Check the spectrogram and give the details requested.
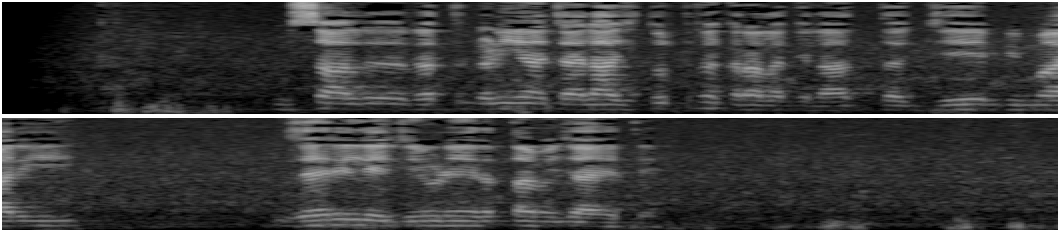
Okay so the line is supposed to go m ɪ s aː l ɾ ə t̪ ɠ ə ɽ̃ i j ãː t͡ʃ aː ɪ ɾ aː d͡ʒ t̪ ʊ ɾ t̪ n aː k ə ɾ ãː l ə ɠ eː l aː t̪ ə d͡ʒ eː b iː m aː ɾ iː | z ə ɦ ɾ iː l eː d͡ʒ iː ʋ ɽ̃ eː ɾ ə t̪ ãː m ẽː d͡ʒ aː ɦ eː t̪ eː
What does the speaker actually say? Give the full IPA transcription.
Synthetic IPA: m ɪ s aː l ɾ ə t̪ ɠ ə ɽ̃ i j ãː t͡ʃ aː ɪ l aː d͡ʒ t̪ ʊ ɾ t̪ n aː k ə ɾ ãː l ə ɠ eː l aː t̪ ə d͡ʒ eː b iː m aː ɾ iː | z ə ɦ ɾ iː l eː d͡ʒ iː ʋ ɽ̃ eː ɾ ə t̪ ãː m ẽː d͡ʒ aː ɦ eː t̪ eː

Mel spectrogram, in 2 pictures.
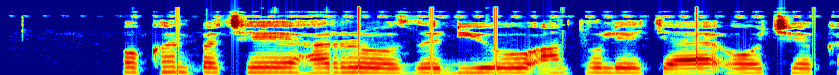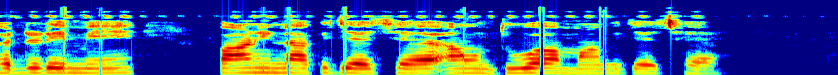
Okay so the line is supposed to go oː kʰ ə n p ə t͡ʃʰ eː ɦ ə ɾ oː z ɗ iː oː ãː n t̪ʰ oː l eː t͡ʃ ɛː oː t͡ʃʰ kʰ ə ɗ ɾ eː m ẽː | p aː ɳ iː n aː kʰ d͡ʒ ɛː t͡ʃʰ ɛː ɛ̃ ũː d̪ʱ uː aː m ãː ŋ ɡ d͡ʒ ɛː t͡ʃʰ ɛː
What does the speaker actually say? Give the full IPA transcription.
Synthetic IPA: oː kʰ ə n p ə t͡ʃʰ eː ɦ ə ɾː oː z ɗ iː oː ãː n t̪ʰ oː l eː t͡ʃ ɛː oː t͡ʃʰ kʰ ə ɗ ɽ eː m ẽː | p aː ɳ iː n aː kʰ d͡ʒ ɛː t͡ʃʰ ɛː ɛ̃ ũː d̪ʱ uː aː m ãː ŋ ɡ d͡ʒ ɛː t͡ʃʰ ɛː

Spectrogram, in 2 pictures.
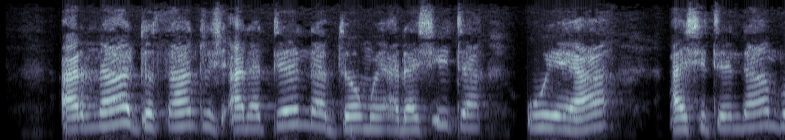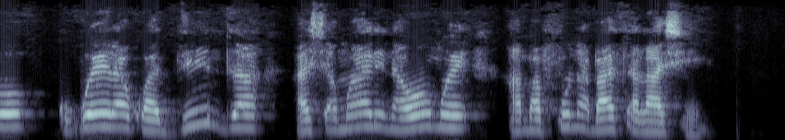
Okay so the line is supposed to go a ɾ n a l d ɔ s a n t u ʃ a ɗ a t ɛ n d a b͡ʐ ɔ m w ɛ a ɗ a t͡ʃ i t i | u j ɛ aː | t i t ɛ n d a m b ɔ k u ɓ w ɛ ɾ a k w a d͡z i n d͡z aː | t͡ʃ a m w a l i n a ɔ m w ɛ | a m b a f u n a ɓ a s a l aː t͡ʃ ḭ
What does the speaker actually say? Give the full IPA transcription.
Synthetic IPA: a ɾ n a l d ɔ s a n t u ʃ a ɗ a t ɛ n d a b͡ʐ ɔ m w ɛ a ɗ a t͡ʃ i t a | u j ɛ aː | t͡ʃ i t ɛ n d a m b ɔ k u ɓ w ɛ ɾ a k w a d͡z i n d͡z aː | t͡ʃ a m w a l i n a ɔ m w ɛ | a m b a f u n a ɓ a s a l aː t͡ʃ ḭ

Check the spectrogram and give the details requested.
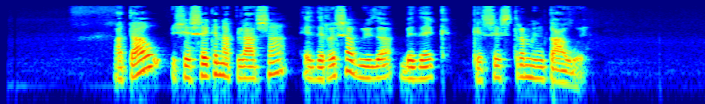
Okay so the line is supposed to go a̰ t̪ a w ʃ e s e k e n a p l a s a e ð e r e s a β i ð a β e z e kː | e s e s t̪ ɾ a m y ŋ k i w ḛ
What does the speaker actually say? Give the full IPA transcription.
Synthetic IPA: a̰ t̪ a w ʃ e s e k e n a p l a s a e ð e r e s a β y ð a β e ð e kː | e s e s t̪ ɾ a m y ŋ k a w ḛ

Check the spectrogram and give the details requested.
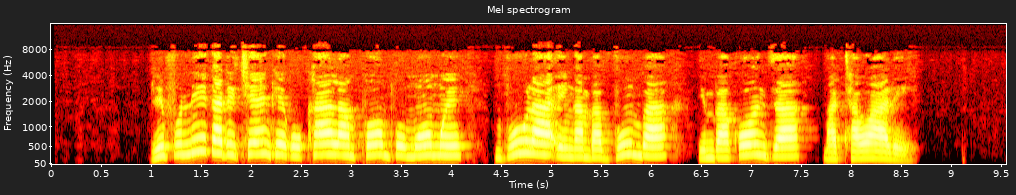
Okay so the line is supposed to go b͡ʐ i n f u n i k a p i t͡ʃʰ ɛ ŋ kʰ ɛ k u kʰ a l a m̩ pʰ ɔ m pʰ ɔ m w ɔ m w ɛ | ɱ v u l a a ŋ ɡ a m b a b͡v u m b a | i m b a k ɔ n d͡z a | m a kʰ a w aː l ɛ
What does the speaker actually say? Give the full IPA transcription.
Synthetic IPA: b͡ʐ i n f u n i k a t i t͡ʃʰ ɛ ŋ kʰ ɛ k u kʰ a l a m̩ pʰ ɔ m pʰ ɔ m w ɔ m w ɛ | ɱ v u l a i ŋ ɡ a m b a b͡v u m b a | i m b a k ɔ n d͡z a | m a tʰ a w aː l ɛ

